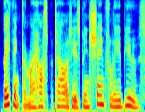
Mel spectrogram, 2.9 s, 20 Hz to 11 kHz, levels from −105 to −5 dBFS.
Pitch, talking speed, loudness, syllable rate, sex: 200 Hz, 185 wpm, -21 LUFS, 6.6 syllables/s, female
